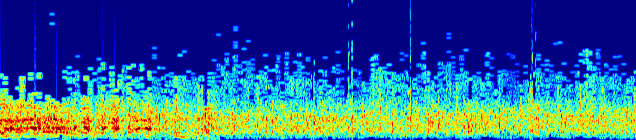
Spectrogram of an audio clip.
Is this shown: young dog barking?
no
